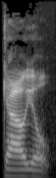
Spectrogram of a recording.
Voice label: "gaauyuhk", Cantonese

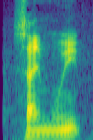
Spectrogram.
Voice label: "saimui", Cantonese

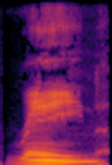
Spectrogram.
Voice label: "rain", english

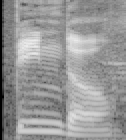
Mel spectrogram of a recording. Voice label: "bindou", cantonese

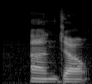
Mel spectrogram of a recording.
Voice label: "aanjau", Cantonese

